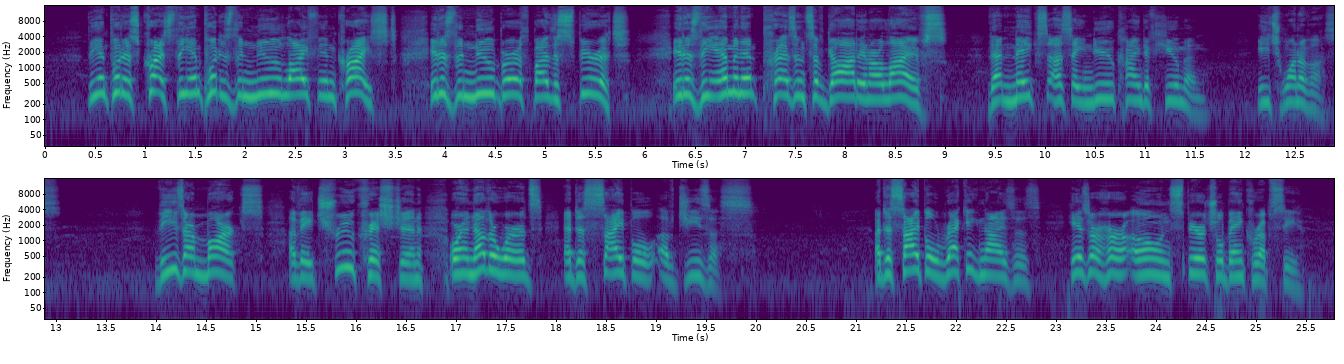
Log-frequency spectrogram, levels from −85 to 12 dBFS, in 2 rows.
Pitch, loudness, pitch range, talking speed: 245 Hz, -26 LUFS, 210-280 Hz, 155 wpm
